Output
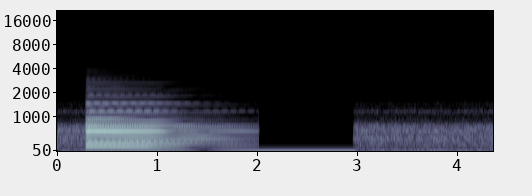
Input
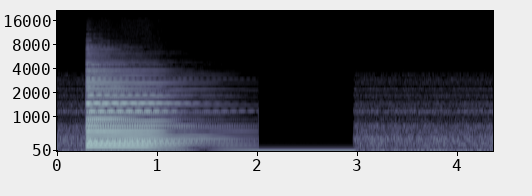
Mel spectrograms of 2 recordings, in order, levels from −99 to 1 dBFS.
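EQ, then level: dynamic EQ 410 Hz, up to -5 dB, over -44 dBFS, Q 1.2; synth low-pass 620 Hz, resonance Q 4.6; air absorption 290 m; -2.0 dB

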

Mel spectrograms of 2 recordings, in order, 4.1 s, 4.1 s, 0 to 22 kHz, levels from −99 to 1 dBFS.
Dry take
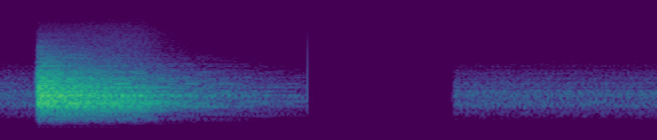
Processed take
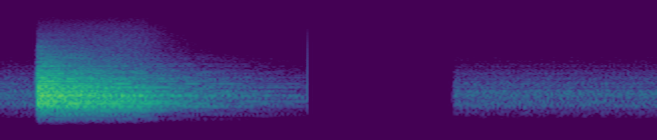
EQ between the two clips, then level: HPF 910 Hz 12 dB/oct; +3.5 dB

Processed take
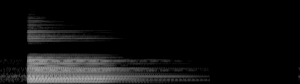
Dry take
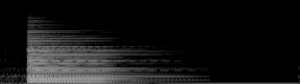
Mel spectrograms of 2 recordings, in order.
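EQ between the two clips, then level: HPF 150 Hz 12 dB/oct; elliptic band-stop 1200–3300 Hz, stop band 80 dB; +2.0 dB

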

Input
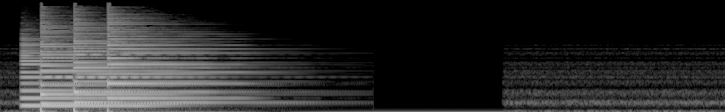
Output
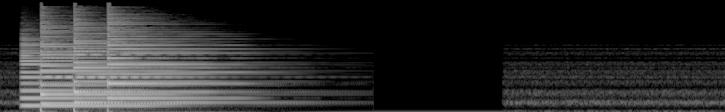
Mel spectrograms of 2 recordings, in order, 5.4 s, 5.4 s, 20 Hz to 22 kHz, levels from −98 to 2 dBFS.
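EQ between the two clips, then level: low shelf 210 Hz -10 dB; +1.5 dB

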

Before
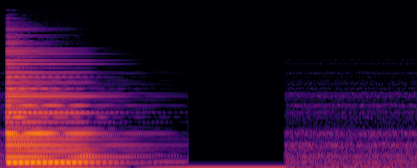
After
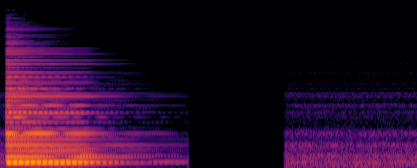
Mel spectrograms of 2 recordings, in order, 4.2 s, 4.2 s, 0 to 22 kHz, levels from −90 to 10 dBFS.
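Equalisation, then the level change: HPF 90 Hz 6 dB/oct; low shelf 390 Hz +11 dB; -5.0 dB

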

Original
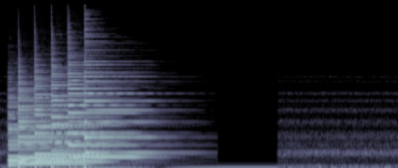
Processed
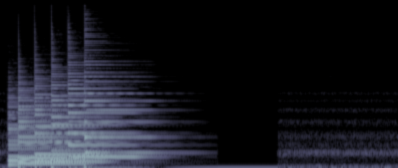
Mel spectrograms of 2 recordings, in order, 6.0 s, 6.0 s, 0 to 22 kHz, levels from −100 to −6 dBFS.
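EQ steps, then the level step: bell 3600 Hz -5.5 dB 1.3 oct; high shelf 10000 Hz -5 dB; -8.0 dB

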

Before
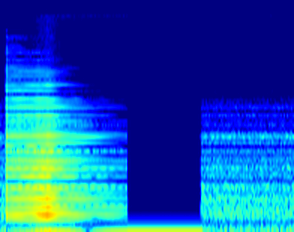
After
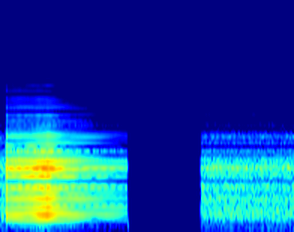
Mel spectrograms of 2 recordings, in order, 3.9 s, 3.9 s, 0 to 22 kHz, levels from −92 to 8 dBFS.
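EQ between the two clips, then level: HPF 83 Hz 24 dB/oct; synth low-pass 1200 Hz, resonance Q 4.9; air absorption 79 m; 0.0 dB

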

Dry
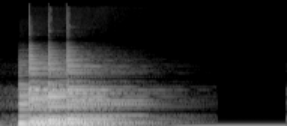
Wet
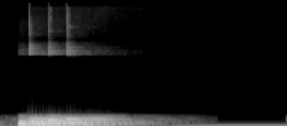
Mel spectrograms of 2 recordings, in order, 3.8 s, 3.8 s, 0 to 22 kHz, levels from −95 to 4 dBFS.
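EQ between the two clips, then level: brick-wall FIR band-stop 310–3700 Hz; high shelf 4400 Hz +3 dB; -1.5 dB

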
